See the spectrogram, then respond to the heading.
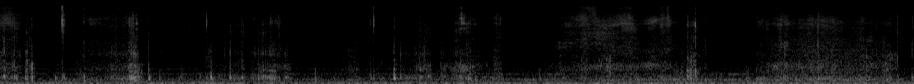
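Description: Long nails tap and scratch a grey patent leather high-top sneaker, working over the glossy upper and the area near the laces. The result is a quiet run of sharp clicks mixed with dry, bright scraping against a low steady hum. The taps blur into the scratching, so they can't be counted.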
